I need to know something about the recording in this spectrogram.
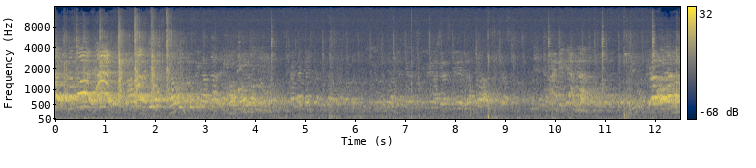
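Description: A football is kicked on artificial turf in a large echoing hall.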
